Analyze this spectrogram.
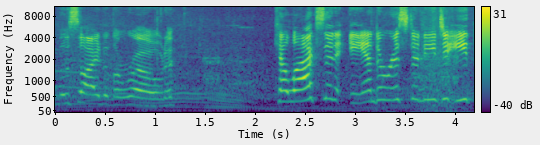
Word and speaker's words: Calxiyn: How I just said it. Kellaxin, like Chillaxin.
